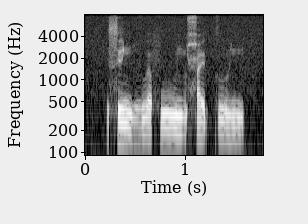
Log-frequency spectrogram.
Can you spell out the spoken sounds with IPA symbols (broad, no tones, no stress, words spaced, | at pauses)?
sɪɲ ɦuɐ̯fuːɲ ħɛ kʊɲ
